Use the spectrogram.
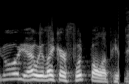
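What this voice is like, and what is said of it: Put-on Minnesota Canadian-style accent. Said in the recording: “I wonder if they actually talk like Canadians.”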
